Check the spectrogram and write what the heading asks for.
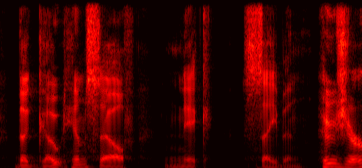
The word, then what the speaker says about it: Hoosier: Hoosier rhymes with loser, dislike.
